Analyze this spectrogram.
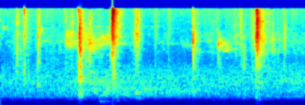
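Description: Scattered sharp snaps and cracks of dry twigs and thin branches being handled and broken, the loudest about a second and a half in and again near the end.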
